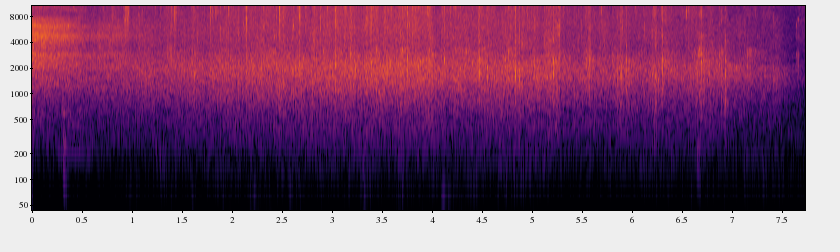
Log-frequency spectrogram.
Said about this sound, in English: And please give a large applause to our two speakers.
